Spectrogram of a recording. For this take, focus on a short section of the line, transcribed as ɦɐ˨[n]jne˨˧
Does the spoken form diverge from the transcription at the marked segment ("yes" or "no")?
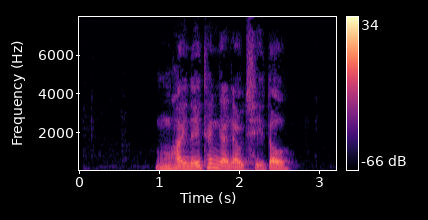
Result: yes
